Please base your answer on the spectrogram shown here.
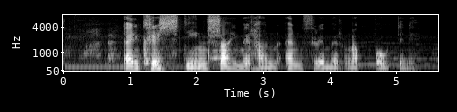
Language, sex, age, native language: Icelandic, male, 12, Icelandic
